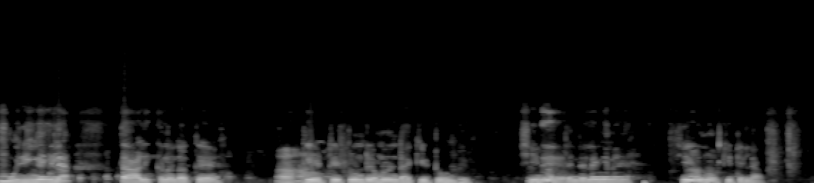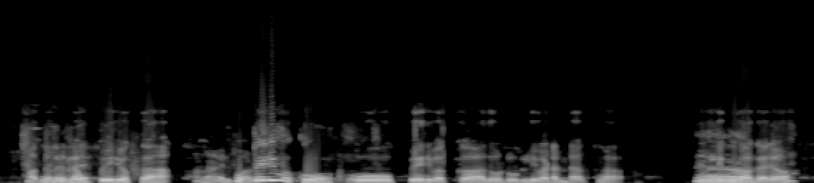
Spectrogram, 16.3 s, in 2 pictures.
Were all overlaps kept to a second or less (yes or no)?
yes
